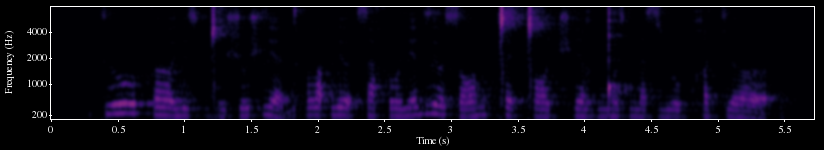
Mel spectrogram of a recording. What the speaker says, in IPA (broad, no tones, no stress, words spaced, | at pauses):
kʲoː hʌː lʲosɡ͡ǀoːʃoʃlʲad | lˠeʔlʲʌːʔsa hoːlʲadlʲɔː sɔːnǀɛ ǀɔːt͡ʃʰeʁŋ͡ǃos nasʎofχɜ kʲʌːʔ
